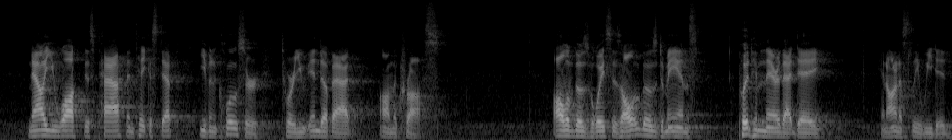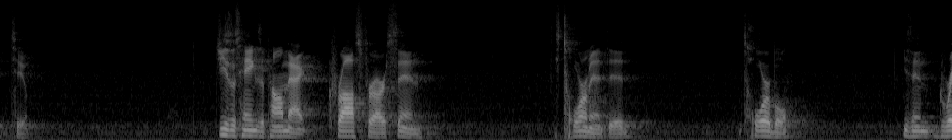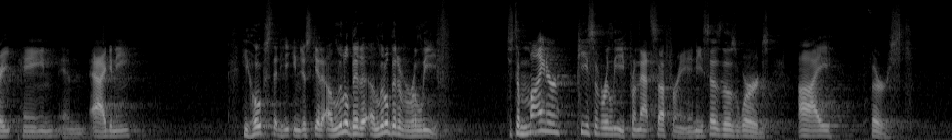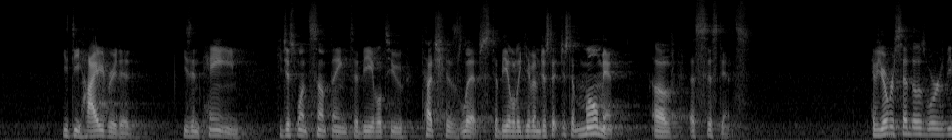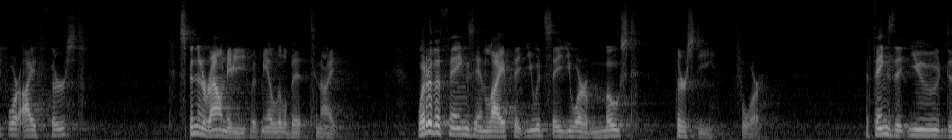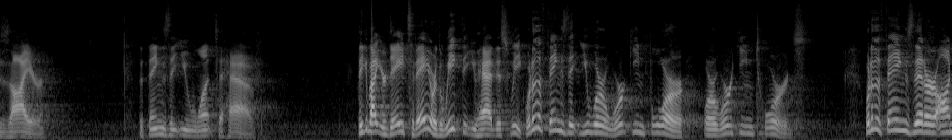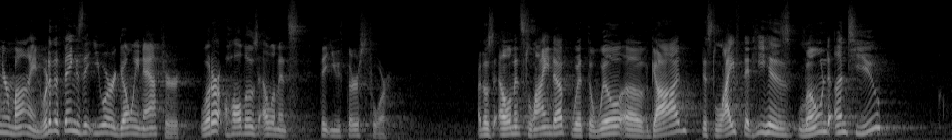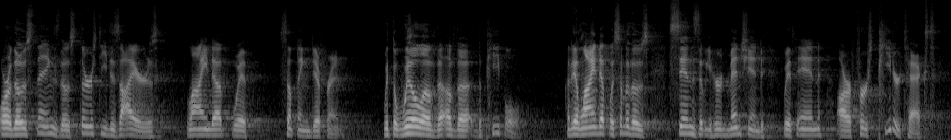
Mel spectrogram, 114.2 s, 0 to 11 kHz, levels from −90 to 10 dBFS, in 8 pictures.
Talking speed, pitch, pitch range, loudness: 140 wpm, 125 Hz, 110-150 Hz, -35 LUFS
